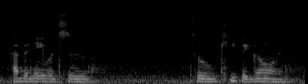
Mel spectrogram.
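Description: Noticeable background noise runs throughout. The intonation is monotone and flat. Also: man. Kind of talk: casual vlog chat. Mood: grateful, hopeful. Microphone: phone near.

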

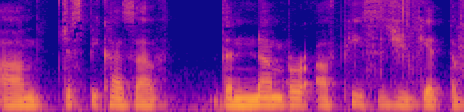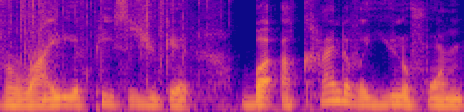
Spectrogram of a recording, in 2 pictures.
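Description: Over light background noise, a woman talks with a very deep, low pitch, a dark, mellow tone and fairly even intonation. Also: moderate pace. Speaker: craft channel host. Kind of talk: casual haul show-and-tell.

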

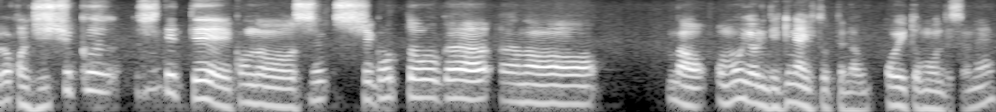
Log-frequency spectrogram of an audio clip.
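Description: A man talks at a moderate pace in an unremarkable speaking voice. The background is quiet. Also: fairly high pitch for a man, lively intonation, dry sound with no echo. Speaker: freelance journalist. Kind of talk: video discussion. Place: home room. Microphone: video call.

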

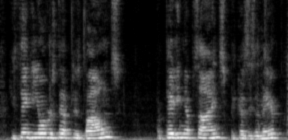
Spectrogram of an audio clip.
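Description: Audible room echo around a man's fairly quick speech. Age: 70s. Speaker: public commenter at council meeting. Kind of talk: public comment. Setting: council meeting.

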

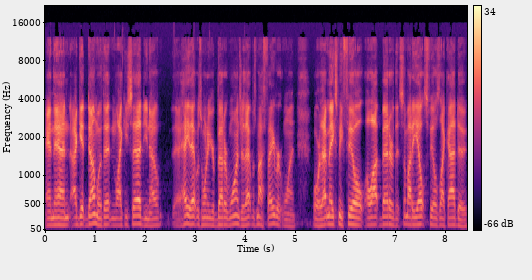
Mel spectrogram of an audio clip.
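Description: A man talks at a very fast pace in a monotone, flat intonation. The sound is dry with no echo. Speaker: sports reporter guest. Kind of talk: interview answer. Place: home room. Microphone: studio mic.

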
